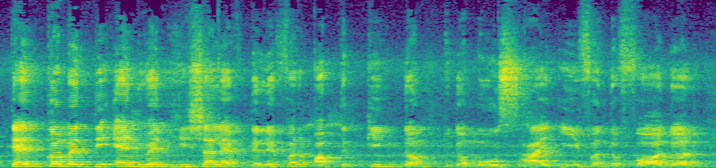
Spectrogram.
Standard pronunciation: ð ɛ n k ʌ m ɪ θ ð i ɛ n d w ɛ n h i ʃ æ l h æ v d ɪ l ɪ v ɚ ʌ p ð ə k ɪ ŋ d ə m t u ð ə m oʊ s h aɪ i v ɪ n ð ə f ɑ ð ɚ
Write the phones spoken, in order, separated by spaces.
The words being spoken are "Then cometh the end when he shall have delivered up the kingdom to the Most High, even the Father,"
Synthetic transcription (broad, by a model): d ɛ n k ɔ m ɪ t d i ɛ n d w ɛ n h i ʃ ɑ l h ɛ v d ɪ l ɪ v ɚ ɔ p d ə k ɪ ŋ d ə m t u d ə m oʊ s h aɪ i v ɪ n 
